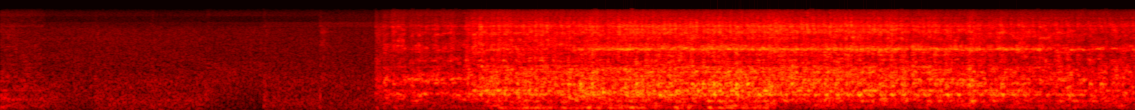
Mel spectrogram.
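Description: A sewing machine stitching through the thick layers of a knitted sweater bag, starting quietly and then running loudly and steadily for several seconds with a continuous mechanical whir.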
